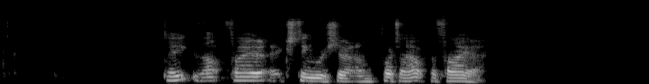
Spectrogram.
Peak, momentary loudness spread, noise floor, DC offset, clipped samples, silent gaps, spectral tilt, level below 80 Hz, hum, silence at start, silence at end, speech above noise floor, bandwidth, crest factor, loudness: -12 dBFS; 8 LU; -88 dBFS; under 0.1%; under 0.1%; none; -5.5 dB/octave; -72 dBFS; none; 1.65 s; 1.65 s; 62 dB; 9.4 kHz; 16 dB; -27 LUFS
